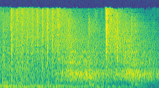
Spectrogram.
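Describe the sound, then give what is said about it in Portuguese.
A rapid series of gunshots cracks out in a fast, uneven burst, followed by a single sharper shot a moment later, all set against a dull, rumbling background with no one speaking. “Ainda meio adormecido, Geraldino nem imagina que aqueles barulhos possam ser tiros.”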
